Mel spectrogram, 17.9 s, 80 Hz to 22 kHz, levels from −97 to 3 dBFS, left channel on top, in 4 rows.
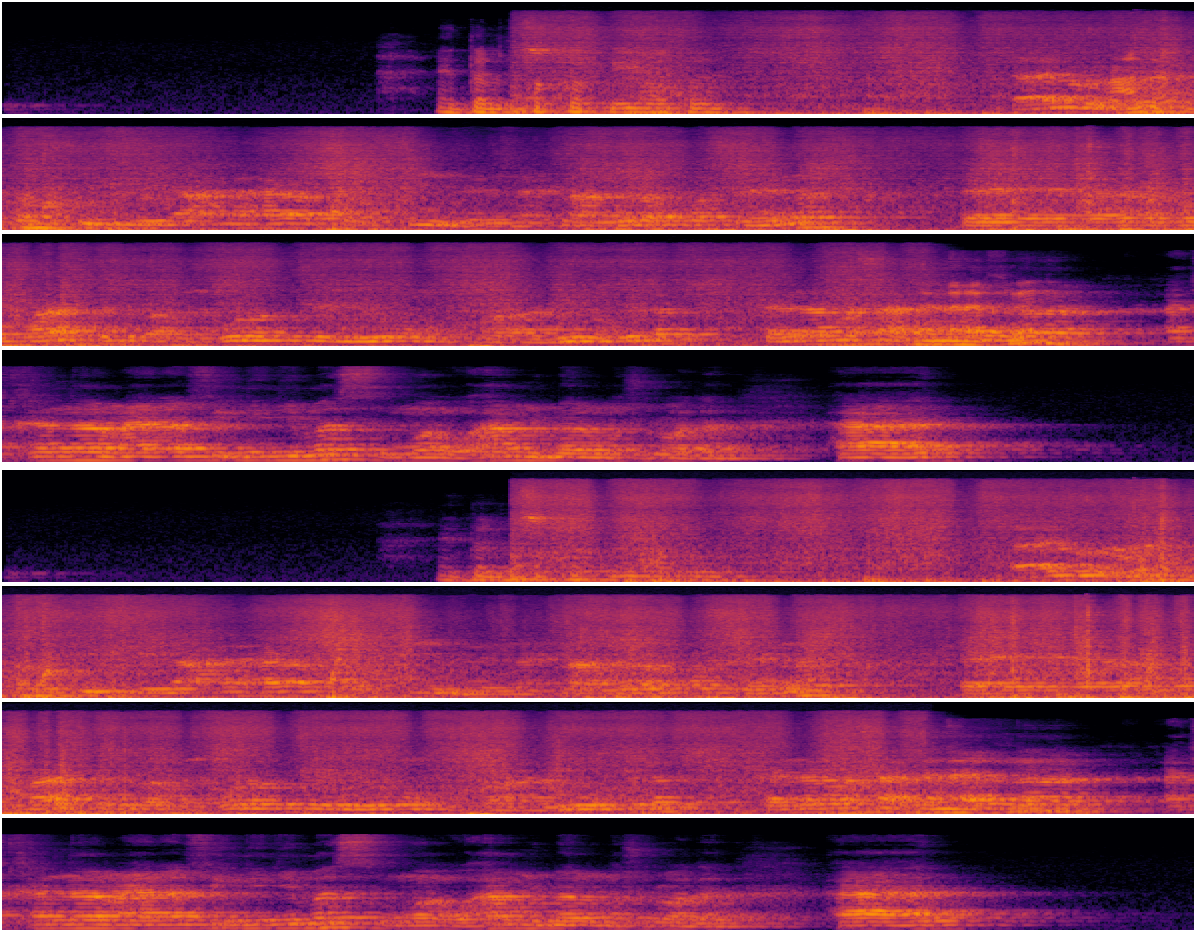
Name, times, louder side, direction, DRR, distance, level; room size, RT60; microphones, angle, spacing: voice 1, 1.4-2.8 4.1-5.2 12.4-13.0, left 4 dB, 80° left, 7 dB, 0.3 m, -30 dB
sound 1, 1.9-12.4, right 1 dB, 30° right, 0.4 m, -27 dB
voice 2, 3.8-13.0 13.3-16.9, left 1 dB, 60° right, -3 dB, 1.5 m, -28 dB
6.0 x 2.1 x 3.3 m, 0.96 s
head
